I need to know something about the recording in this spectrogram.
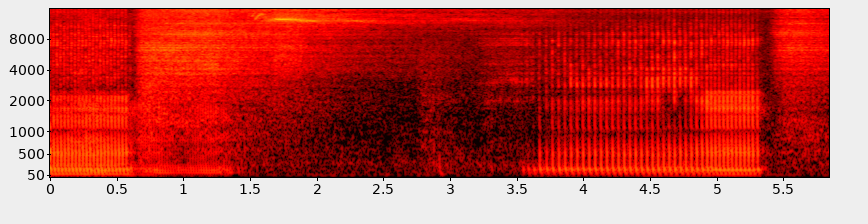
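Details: Loud, buzzing, fluttering snores on breathing in, separated by a quieter pause, in a snore-off. Snoring.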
